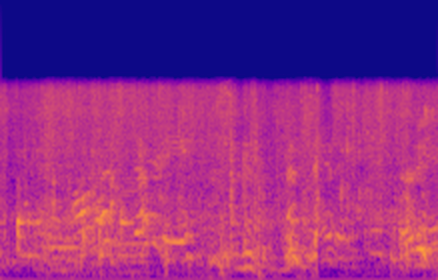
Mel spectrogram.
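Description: A man's voice making wordless sounds and laughs, over a constant crackling hiss.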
